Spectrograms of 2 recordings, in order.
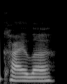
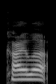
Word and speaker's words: Cuyla: right here right now I am Kyla I know the spelling is a little confusing but that is how you pronounce my name CUA Kyla I am a life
